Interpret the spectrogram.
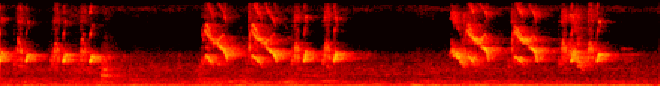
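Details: Cendet (long-tailed shrike) at sunning, uttering three clipped bursts of quick, harsh high notes separated by brief silences.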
